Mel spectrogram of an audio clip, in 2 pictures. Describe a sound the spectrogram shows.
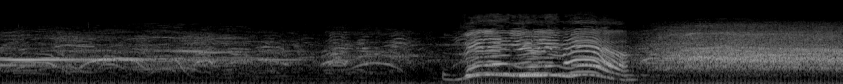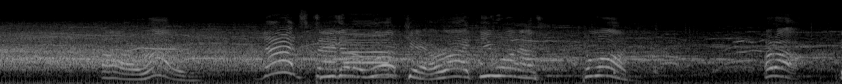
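A large crowd cheers and screams in a huge echoing arena.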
